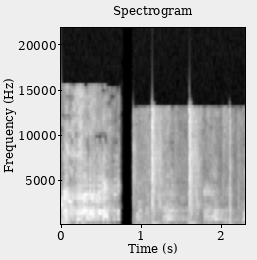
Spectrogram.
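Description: Slaps and thumps of a cat and a dog sparring with their paws, a few sharp hits with two heavier thuds, following a voice that cuts off just before.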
